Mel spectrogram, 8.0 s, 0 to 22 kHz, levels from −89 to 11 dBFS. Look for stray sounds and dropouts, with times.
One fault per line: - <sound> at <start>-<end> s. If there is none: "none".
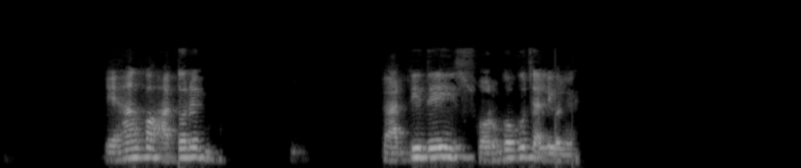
none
